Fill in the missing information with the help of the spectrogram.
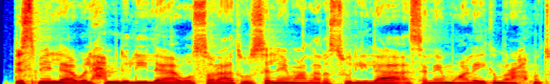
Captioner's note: foreign language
